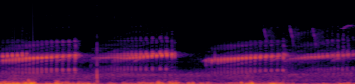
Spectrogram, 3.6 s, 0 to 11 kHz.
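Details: A chorus frog in a spring marsh of cattails, dogwood and grasses along the K&P Trail south of White Lake Road on April 11, 2021 gives two rapid, high, pulsed comb-like trills over low wind rumble.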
